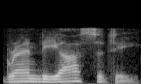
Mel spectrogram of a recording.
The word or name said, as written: grandiosity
